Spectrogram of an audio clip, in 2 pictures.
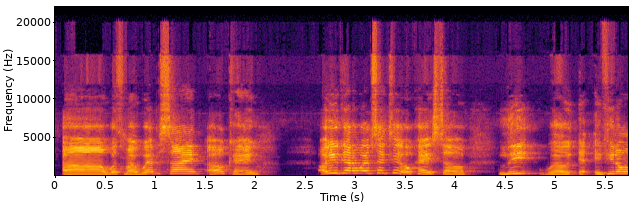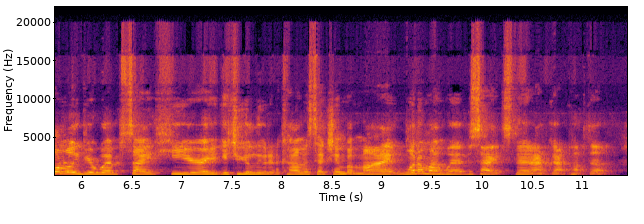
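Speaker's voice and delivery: loud and eager, answering the chat. Real, not acted. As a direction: call it out with energy, a notch up. Excited reply to a viewer.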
